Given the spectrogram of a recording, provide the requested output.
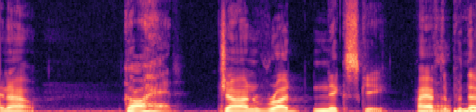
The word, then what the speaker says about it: Rudnitsky: right back with John Rosinski you not even saying my name right rude in ski rudnitsky Rudnick's Rudnick ski oh god let's start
